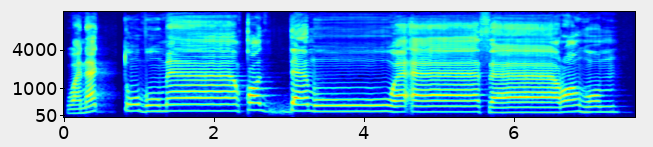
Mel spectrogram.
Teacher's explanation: قاف کو اور را کو موٹی آواز کے ساتھ پڑھا جائے گا۔ میم کے بعد الف مدہ اور یہاں میم کے بعد واو مدہ، ثا کے بعد الف مدہ اور الف کے اوپر کھڑی زبر ہونے کی وجہ سے ان تمام کو لمبا کر کے پڑھا جائے گا، ثا کو نرمی کے ساتھ ادا کیا جائے گا۔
